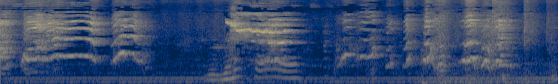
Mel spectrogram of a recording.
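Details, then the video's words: Pet cockatoo arguing with its owner indoors: loud, harsh squawking bursts and screechy rising and falling calls, several in quick succession with short pauses, over a steady low hum. "Funny Cockatoo Argues with Owner!"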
